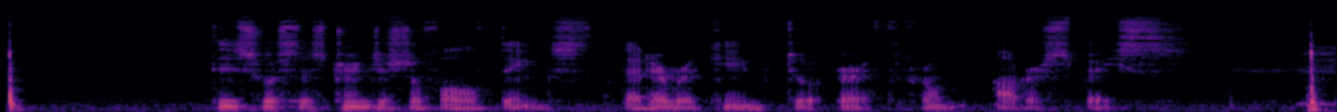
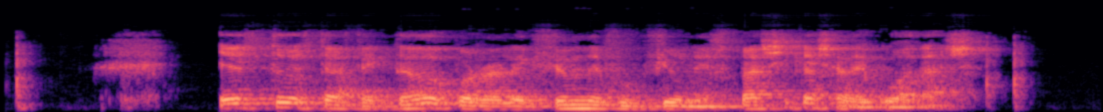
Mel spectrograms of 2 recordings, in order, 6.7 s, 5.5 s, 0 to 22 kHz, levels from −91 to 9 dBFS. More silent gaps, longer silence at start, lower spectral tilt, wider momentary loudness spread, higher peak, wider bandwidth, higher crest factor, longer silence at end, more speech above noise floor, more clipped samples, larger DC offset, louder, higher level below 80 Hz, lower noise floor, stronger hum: neither; about the same, 0.05 s vs 0.1 s; about the same, -5 dB/octave vs -5.5 dB/octave; second, 10 LU vs 16 LU; second, -20 dBFS vs -2 dBFS; first, 13 kHz vs 7.8 kHz; first, 28 dB vs 14 dB; second, 0 s vs 0.4 s; first, 26 dB vs 21 dB; neither; neither; second, -48 LUFS vs -14 LUFS; second, -74 dBFS vs -56 dBFS; first, -73 dBFS vs -34 dBFS; neither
